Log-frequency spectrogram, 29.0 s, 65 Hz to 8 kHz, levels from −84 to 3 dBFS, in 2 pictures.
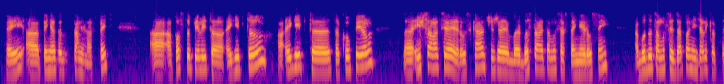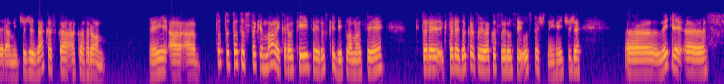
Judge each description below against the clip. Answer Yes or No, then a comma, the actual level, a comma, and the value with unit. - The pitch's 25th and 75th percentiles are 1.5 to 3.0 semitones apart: No, average, 4.1 semitones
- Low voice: No, medium, 145 Hz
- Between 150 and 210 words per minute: No, average, 125 wpm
